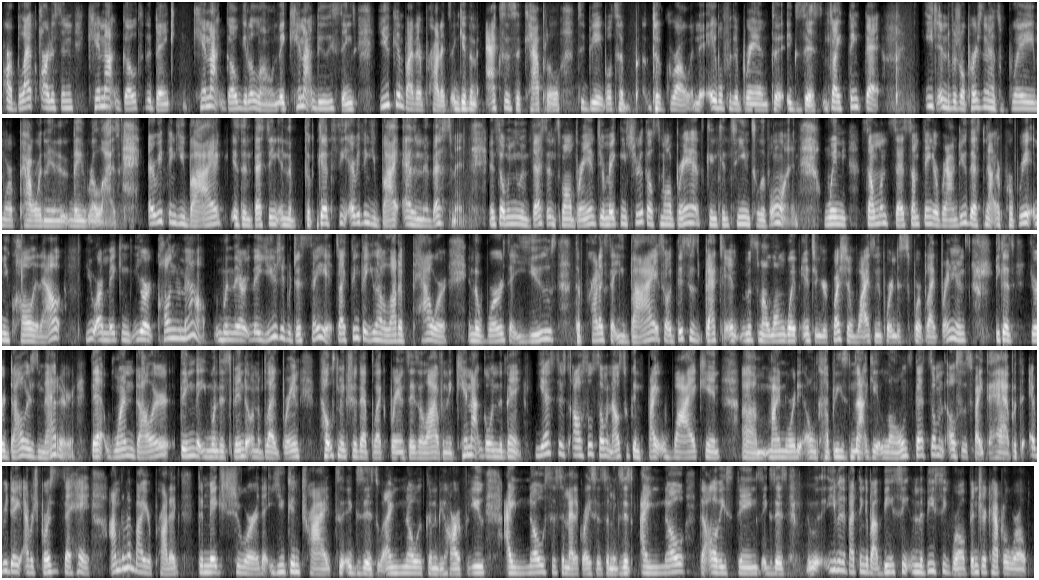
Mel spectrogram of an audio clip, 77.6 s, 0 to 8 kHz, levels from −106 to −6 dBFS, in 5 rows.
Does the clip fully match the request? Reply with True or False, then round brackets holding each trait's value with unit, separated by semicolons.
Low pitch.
False (170 Hz)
